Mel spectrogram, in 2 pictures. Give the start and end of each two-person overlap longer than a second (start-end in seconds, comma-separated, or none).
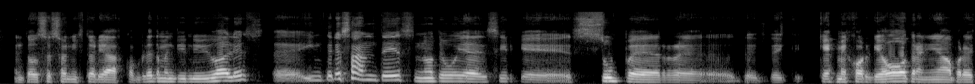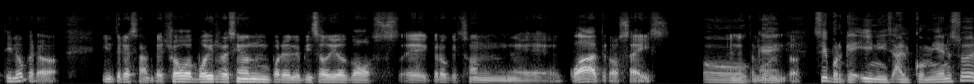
none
